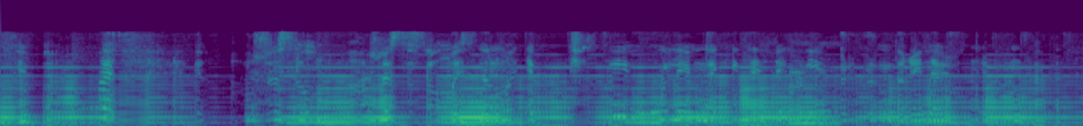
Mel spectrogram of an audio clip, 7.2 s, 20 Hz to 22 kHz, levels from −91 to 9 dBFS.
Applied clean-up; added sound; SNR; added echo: neural mask model RNNoise.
